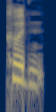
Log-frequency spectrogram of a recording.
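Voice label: "couldn't", American English; Consonant Sound Pair; Negative Verb Forms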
